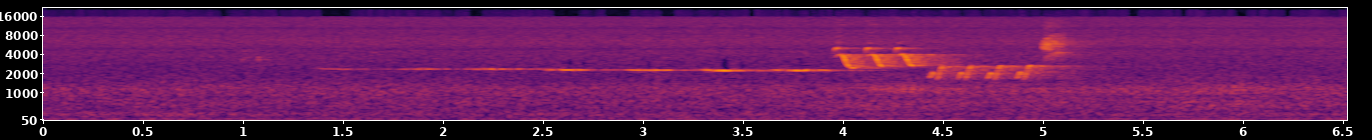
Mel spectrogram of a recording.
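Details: A male nightingale defending his territory at night in thickets on a rewilded former farm in West Sussex, May 2018, holds a long, even, pure whistle, then adds quick buzzy repeated notes.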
